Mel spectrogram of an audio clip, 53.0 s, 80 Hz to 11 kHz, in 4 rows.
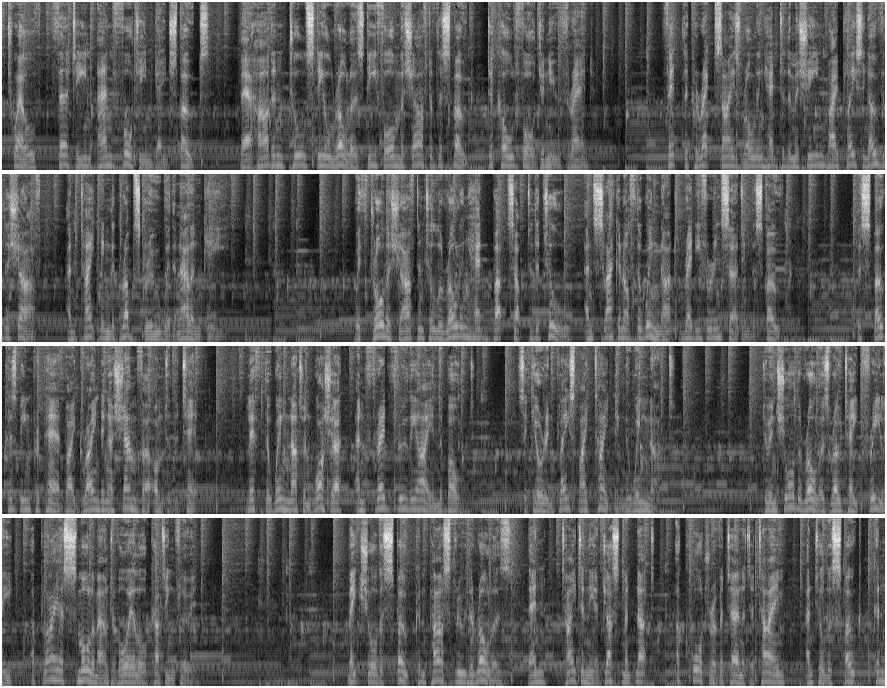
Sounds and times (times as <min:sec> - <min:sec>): Speech: 0:00.0 - 0:08.9, 0:10.0 - 0:16.6, 0:18.6 - 0:25.1, 0:26.1 - 0:29.5, 0:30.2 - 0:33.6, 0:34.2 - 0:36.6, 0:37.9 - 0:42.7, 0:44.9 - 0:52.9
Music: 0:00.0 - 0:52.9.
